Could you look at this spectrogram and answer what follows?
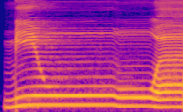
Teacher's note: Kemudian di sini nun sukun berjumpa dengan waw. Sifat gunnah atau sifat dengung pada huruf nun terbawa kepada huruf waw. Sehingganya waw dengung.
